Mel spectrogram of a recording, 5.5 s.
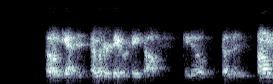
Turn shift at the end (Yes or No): Yes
